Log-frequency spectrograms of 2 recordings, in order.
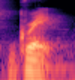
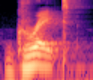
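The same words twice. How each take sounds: First: The final T is cut off without release. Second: The final T is released hard and clearly. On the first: "versus great" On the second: "you nail a T"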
